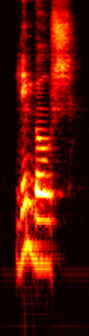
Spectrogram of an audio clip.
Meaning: plural of limbo
- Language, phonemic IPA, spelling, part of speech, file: Dutch, /ˈlɪmbos/, limbo's, noun, Nl-limbo's.ogg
